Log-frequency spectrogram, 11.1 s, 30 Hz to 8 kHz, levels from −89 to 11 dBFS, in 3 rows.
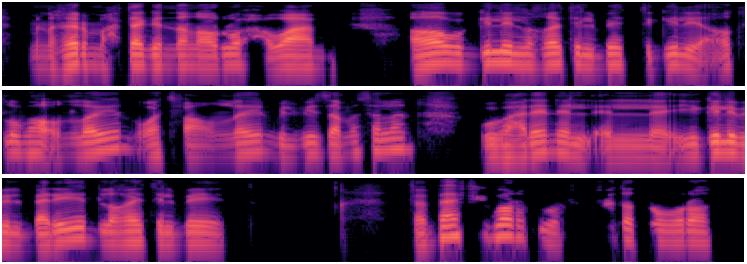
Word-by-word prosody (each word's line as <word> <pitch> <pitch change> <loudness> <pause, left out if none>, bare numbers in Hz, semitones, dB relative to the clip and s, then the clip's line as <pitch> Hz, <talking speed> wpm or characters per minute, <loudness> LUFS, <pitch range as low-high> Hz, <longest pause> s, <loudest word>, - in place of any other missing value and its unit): من 110 - -9
غير 125 +3 +5
ما 125 - -11
أحتاج 125 +1 +3
إن 120 -1 -1
أنا 120 -1 +3
أروح 125 +3 -2
وأعمل 115 -2 +6 0.4
آه، 135 +2 +8
وتيجي 140 0 0
لي 150 0 +4
لغاية 130 +1 +2
البيت، 130 +1 -2
تيجي 130 - -4
لي 115 - -1
أطلبها 130 +2 -2
online 130 +9 +1
وأدفع 110 +2 -2
online 105 +7 -3
بالvisa 115 0 -3
مثلًا، 150 +5 -5 0.3
وبعدين 105 +5 0
ال 115 -4 -2 0.3
ال 90 - -2
ييجي 115 +4 +1
لي 130 - +4
بالبريد 115 +5 0
لغاية 115 +1 +1
البيت. 110 -1 -3 0.9
فبَقى 165 - +3
في 170 - -16
برضه 160 -10 +1 0.2
في 155 - -13
تطورات. 120 -3 -2
120 Hz, 185 wpm, -26 LUFS, 110-130 Hz, 0.9 s, آه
